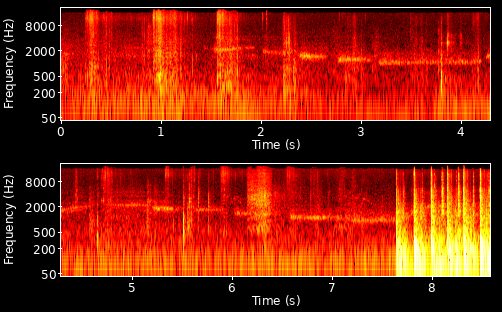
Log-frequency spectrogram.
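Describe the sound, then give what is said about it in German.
Knocking on the front door of a pavilion: a rapid burst of loud, hard knocks at the end. Quieter scattered taps and shuffling come before it. “Ich klopfe an die Eingangstür.”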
